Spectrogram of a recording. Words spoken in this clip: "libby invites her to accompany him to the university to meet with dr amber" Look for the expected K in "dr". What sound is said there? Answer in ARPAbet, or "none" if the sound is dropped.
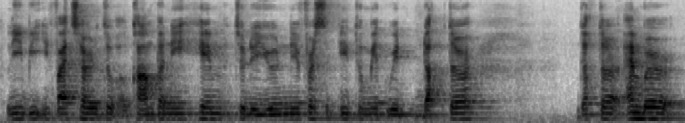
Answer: K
